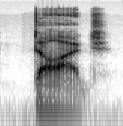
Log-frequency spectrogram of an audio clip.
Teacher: You don't say that middle D at all. It's just dodge. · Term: Completely silent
